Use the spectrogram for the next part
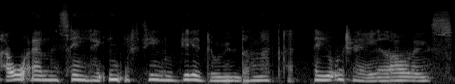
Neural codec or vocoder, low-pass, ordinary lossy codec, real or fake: codec, 44.1 kHz, 1.7 kbps, Pupu-Codec; none; none; fake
